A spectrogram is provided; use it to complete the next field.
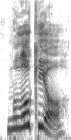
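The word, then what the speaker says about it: malocchio: Evil Eye the Maloo I think it's just called pronounced the Malo it's m a l o c c h IO Sicilian Americans been raised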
